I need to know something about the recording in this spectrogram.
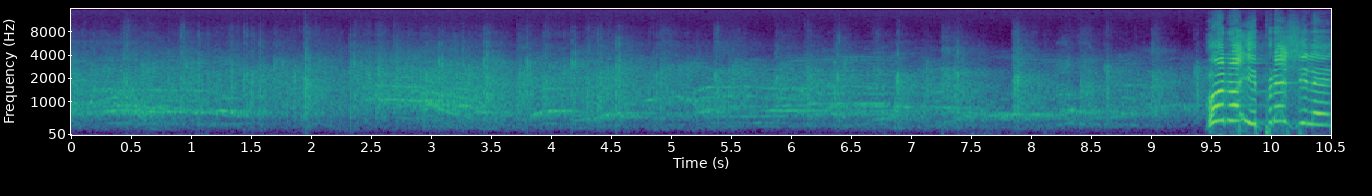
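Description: A group of people pray aloud together in a low murmur.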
